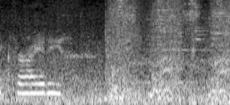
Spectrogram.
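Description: Metal blades clash and slash in a fight.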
